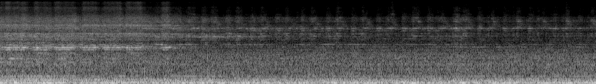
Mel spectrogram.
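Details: 2018 Jeep Renegade making rare harsh continuous grinding over heavy low rumble, no clear rhythm, occurring once or twice a year and stopping after shifting into reverse or a few minutes; cause unknown.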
